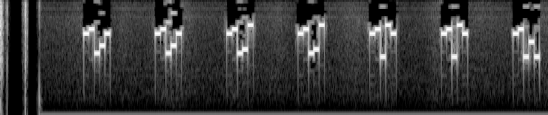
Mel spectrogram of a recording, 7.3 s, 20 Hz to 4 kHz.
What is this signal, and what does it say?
Five-tone selective call (ZVEI), heard as quick runs of five tones, tones of about 70 ms. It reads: 89358 89358 89340 89340 89208 89208 89262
